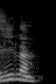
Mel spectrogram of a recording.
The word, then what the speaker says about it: Gaville: Ah, comment, non mais comment alors ça se c'est prononce Gaville, Ouais, Gaville, exactement. Pas Attention. Gazville. c'est Exactement. pas le gaz de ville, hein, on est d'accord.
